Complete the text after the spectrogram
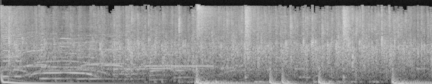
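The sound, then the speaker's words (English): Applause from a comedy audience for a comedian, a steady wash of clapping with a few louder swells breaking through. “Give it up for Ted Alexandro! Yay!”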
